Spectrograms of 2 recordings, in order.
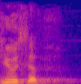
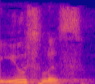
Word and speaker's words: Yusuf: we'll work on it shalom my name is Yusuf did you say Yusuf let me say Yusuf you're very good I wish you teach my wife she keeps mispronouncing it she calls me useless from the left now how many of you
